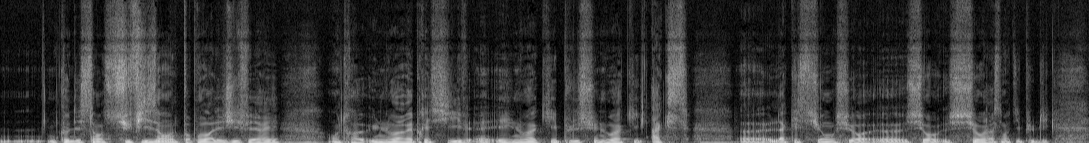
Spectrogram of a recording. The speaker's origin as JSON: {"language": "French", "country": "France", "accent": "French", "said": "Excusez mon accent, mais French."}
